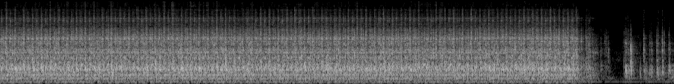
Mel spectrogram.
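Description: A sewing machine stitches down the second side of a fabric piece with a long stitch length, running loud and steady for about six seconds before stopping, followed by a few faint handling knocks.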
